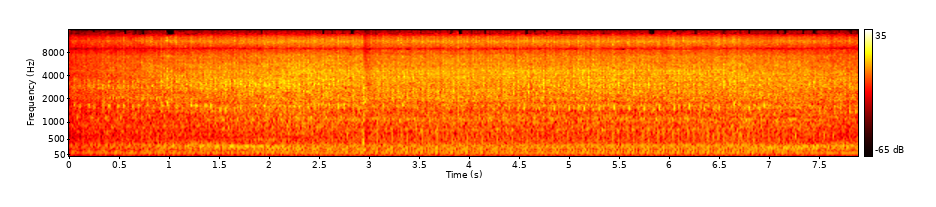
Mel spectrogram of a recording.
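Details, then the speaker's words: 1970 Chevy C10 V8 running rough at idle: steady puffing pulse about three a second from exhaust leaks at the manifold collector ahead of the O2 sensor, drawing air in, reading lean so fuel is added. "so when you have an exhaust leak right in front of the O2 sensor then that sound you hear coming out since the exhaust system pulses air is going in and telling it it's lean so the fuel system is adding fuel because of the exhaust leaks"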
